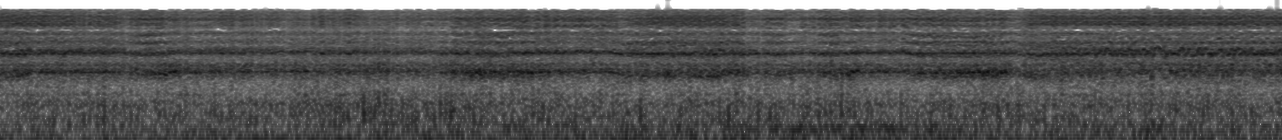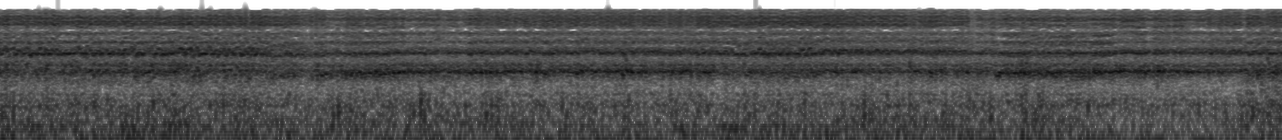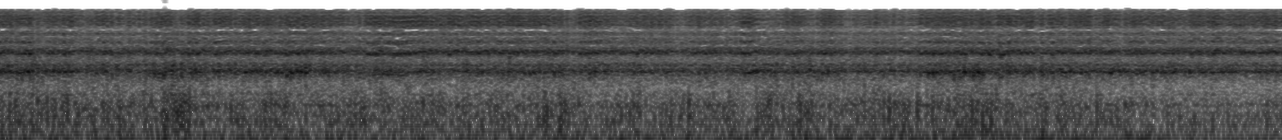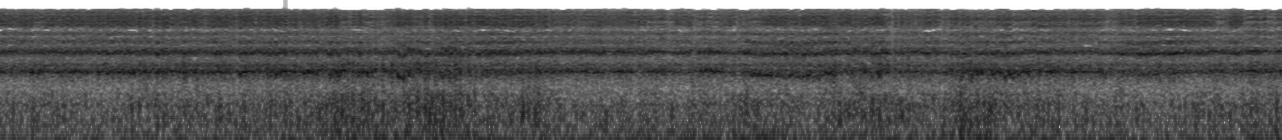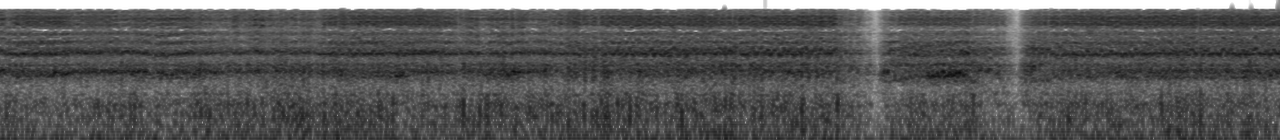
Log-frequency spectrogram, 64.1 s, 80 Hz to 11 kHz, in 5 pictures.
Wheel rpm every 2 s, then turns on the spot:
220, 230, 230, 220, 220, 200, 200, 190, 220, 230, 220, 230, 230, 240, 230, 230, 230, 230, 240, 230, 230, 220, 230, 220, 230, 230, 230, 220, 210, 180, 110, 200.
none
